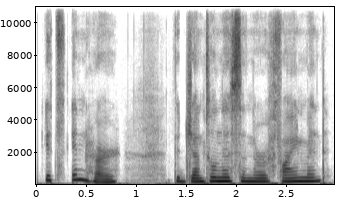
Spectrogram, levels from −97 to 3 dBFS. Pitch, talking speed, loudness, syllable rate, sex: 210 Hz, 140 wpm, -18 LUFS, 5.9 syllables/s, female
